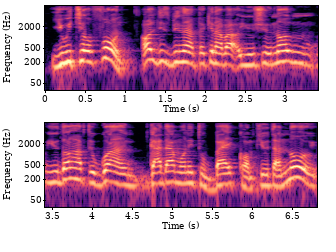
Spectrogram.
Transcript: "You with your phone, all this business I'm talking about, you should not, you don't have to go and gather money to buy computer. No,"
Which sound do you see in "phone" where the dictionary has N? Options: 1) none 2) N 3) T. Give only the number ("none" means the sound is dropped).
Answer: 2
